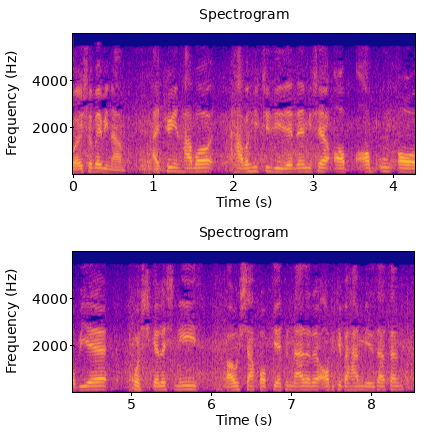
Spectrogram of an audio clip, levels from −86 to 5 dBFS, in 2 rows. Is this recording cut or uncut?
uncut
